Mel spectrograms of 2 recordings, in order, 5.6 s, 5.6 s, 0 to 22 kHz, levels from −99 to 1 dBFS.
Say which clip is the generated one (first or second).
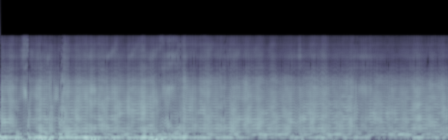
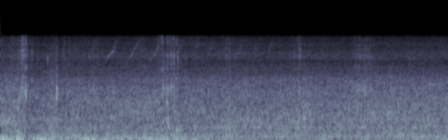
first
